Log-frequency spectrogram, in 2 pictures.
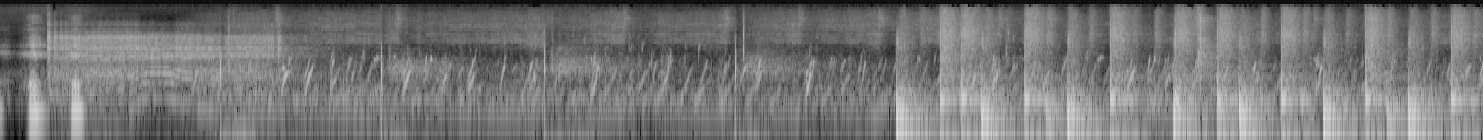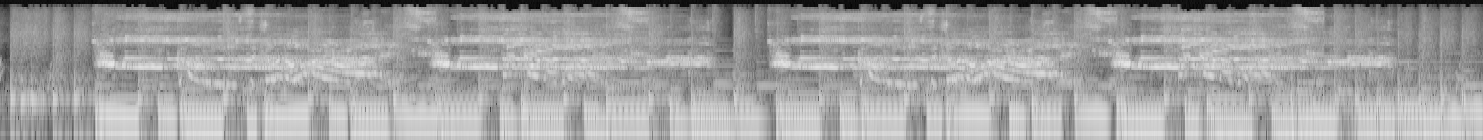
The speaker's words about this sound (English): Wow. Nice little mashup. Monster mashup, if you will.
